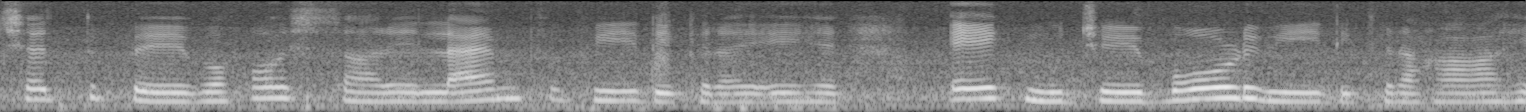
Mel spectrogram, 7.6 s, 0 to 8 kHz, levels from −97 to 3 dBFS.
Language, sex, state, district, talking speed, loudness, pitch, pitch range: Hindi, female, Madhya Pradesh, Dhar, 125 wpm, -17 LUFS, 200 Hz, 190-240 Hz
